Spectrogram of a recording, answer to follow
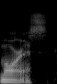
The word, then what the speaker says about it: Maurice: Forster's Morris, and it's spelled Maurice, but the British pronunciation is Morris.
